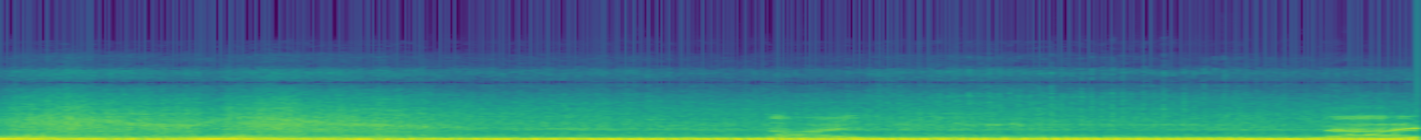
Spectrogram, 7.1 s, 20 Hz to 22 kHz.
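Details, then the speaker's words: 2002 Yamaha FZ1 1000cc, first start in 8 years after tank cleaning and a new petcock, idle turned up: clean revs rising and falling smoothly; runs healthy. "The big fires right up though. That idle is sick."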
